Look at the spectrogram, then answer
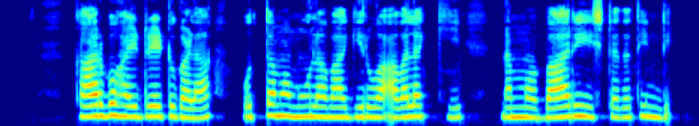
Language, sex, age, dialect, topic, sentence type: Kannada, female, 25-30, Coastal/Dakshin, agriculture, statement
